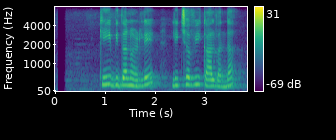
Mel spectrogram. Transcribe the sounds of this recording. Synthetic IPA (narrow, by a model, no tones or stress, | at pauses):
kejbid̪anɔɾlelit͡ʃʰɐʋikaːlʋɐnd̪ɐ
